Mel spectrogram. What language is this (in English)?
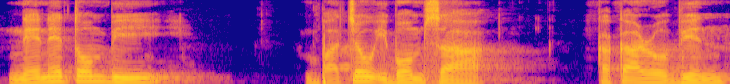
Manipuri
